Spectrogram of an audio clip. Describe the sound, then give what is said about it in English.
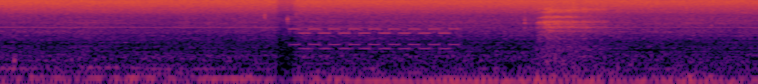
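A phone rings with a brief electronic ringtone, a rapid run of pulsing two-tone beeps lasting under two seconds, heard clearly over a steady hiss of background noise with no one talking. “Two phone calls right now?”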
